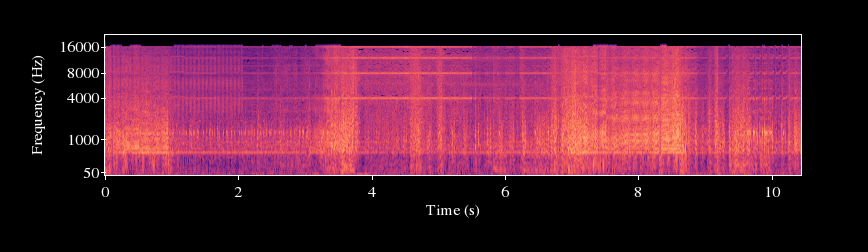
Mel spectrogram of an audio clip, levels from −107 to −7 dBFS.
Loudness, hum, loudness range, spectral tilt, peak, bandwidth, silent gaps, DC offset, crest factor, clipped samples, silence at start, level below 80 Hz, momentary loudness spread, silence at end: -24 LUFS; none; 6 LU; 0 dB/octave; -4 dBFS; 17.5 kHz; none; under 0.1%; 22 dB; under 0.1%; 0 s; -56 dBFS; 15 LU; 0 s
